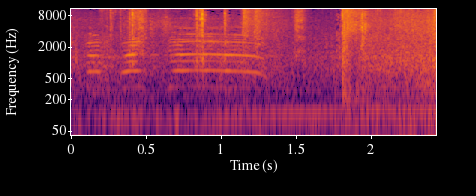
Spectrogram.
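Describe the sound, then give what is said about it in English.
A single loud gunshot blast in a war film battle scene, a paratrooper firing from a ditch as a Tiger tank passes, a sharp boom that follows a man's voice speaking. “Horvath shoots and ducks.”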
